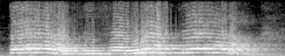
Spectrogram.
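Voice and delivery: very high, loud pleading shriek; shrieking girl. Pretend. Threatener voicing the sister screaming to stop. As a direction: scream like a terrified little sister. Ella va a estar gritando.

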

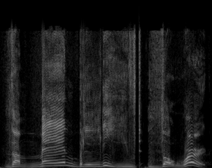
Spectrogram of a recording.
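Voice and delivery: "believed the word" drawn out very slowly; slow, deliberate stress on each word of "The man believed the word"; emphatic reading. Acted. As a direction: stretch every word, weighting "believed". Corrects imagined tantrum with the text.

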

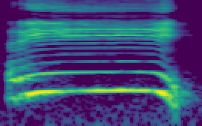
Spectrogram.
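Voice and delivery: "Рі" held long on a high note; sounding out syllable. Shown as a demonstration. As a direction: draw out the vowel of "Рі". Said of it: "перший склад".

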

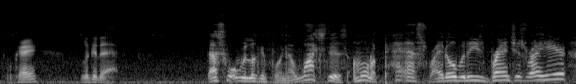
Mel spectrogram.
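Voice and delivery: ordinary talk, nothing marked

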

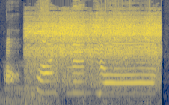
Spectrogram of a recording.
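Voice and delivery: drawn-out loud high whoop; excited yell. Real, not acted. Host celebrates a slicing trick with a slow loud whoop. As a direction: shout it like a trick just landed.

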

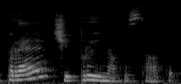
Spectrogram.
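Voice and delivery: normal talking voice

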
